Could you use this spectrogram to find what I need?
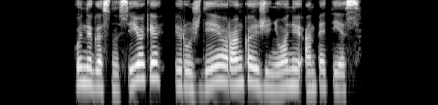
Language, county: Lithuanian, Klaipėda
